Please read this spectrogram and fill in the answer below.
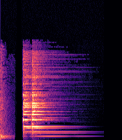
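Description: Subscribe-button animation sound effect: a short click-like burst, then, about half a second in, a bright bell ding that rings with several tones and fades away over about a second and a half.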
